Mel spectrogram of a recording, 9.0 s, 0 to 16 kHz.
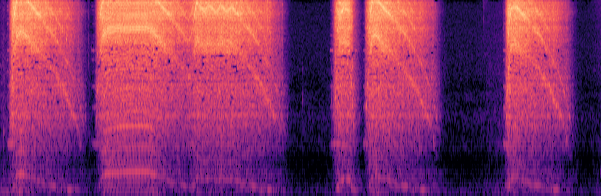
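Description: A small electric motor in a Losi 22S 2wd short course RC truck whines up to a high pitch at full throttle in several bursts, revving and cutting off with silent gaps between, loud and close.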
